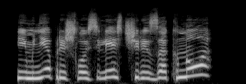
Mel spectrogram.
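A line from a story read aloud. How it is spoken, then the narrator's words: Exclaiming. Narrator (Russian): воскликнула я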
